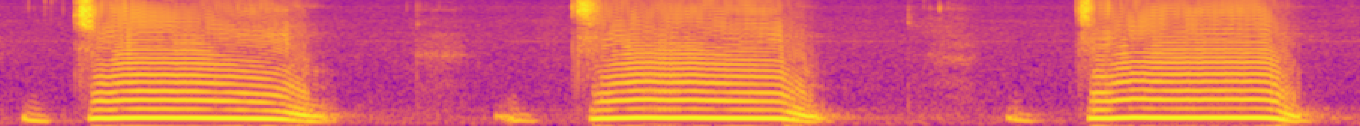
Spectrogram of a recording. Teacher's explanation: जबान के दरमियानी हिस्से को, यानी कि जबान का जो दरमियानी हिस्सा है और उसके ऊपर जो तालू का हिस्सा है, वहां पर मजबूती से मिला दें और फिर मुंह को खोलते हुए आवाज को बाहर निकालें।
